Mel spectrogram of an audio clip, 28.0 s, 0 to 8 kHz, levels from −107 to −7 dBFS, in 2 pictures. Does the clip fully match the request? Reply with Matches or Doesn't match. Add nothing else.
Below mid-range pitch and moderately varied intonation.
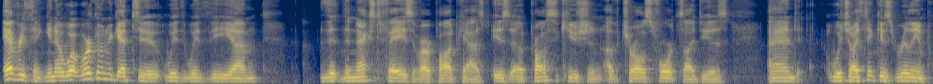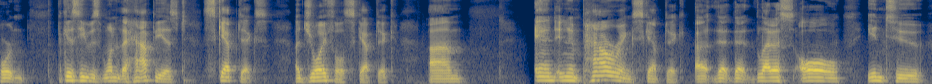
Matches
